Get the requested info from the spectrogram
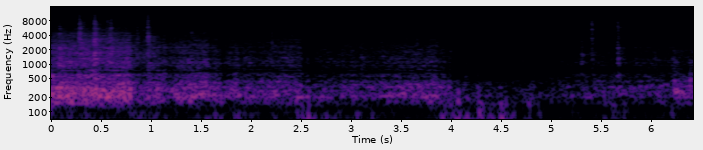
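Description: Papers and small objects handled on a desk: rustling, with a few light clicks and knocks, over a low rumbling background that is stronger in the first second.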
